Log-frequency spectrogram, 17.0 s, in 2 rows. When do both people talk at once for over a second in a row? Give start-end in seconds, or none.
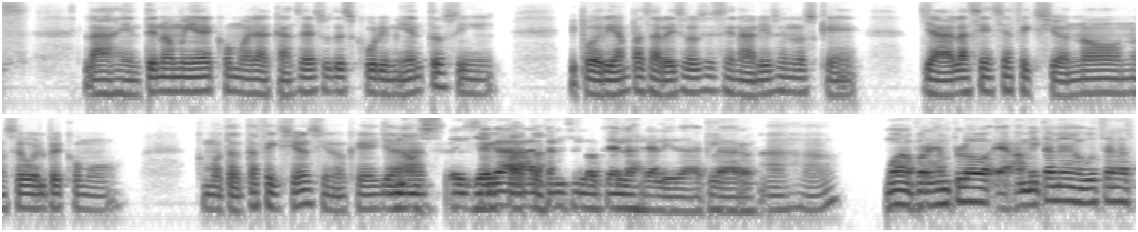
11.3-12.7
